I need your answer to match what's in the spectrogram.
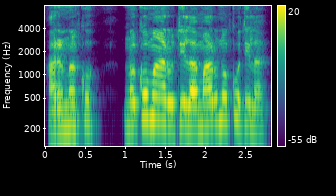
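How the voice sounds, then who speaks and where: A man's voice: a little high, flat delivery, moderate pace, a little mellow, voice pushed up, close to an everyday voice. Man doing a pleading worried old woman. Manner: tearful, pleading. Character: poor older woman, anxious and pleading. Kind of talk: audiobook storytelling.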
